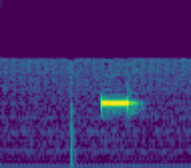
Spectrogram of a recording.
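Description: Telephone line tones as a radio call-in host ends a caller's call: a single click, then one short, steady mid-pitched beep over a faint hum.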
